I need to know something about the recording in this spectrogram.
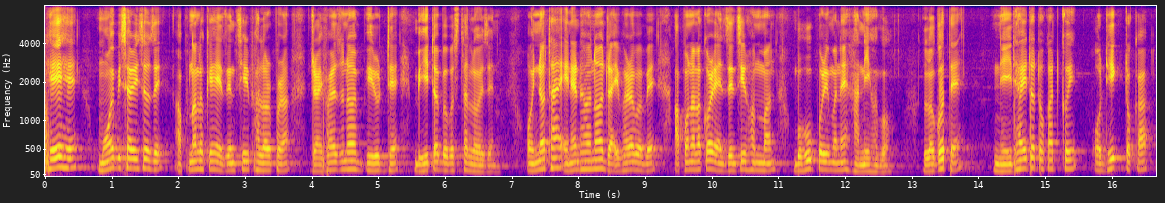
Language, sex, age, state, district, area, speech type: Assamese, male, 18-30, Assam, Sonitpur, rural, spontaneous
